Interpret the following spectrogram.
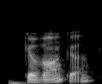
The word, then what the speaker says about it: Gawanke: We looked this up to pronounce it correctly. Leon Gawanke.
